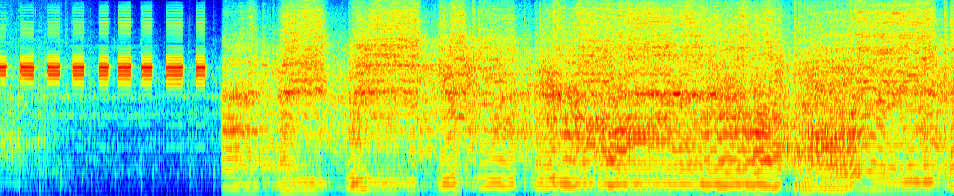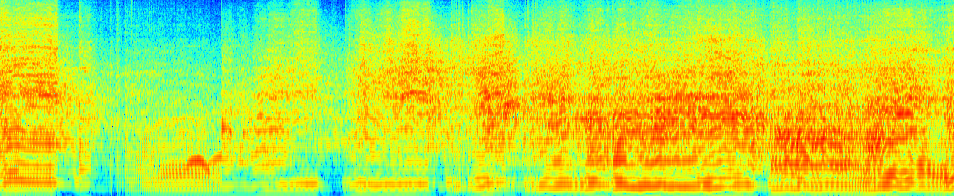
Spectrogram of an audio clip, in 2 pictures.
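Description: Enduro motorcycle engine revving up and down over and over as the rider works the throttle, easing off for a few seconds about halfway through. It opens with a quick run of short high-pitched beeps.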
